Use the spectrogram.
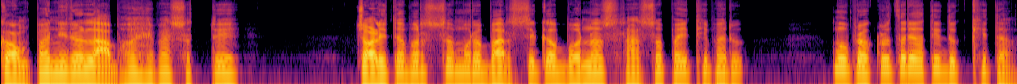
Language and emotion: Odia, sad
